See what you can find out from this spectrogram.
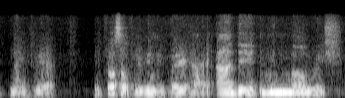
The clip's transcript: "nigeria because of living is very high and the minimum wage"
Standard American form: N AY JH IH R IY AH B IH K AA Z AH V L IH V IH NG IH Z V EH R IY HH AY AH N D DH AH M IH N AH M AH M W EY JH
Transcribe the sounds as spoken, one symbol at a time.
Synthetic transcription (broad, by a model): N AY JH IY R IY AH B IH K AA S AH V L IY V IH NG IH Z V EH R IY HH AY AH N D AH M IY N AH M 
